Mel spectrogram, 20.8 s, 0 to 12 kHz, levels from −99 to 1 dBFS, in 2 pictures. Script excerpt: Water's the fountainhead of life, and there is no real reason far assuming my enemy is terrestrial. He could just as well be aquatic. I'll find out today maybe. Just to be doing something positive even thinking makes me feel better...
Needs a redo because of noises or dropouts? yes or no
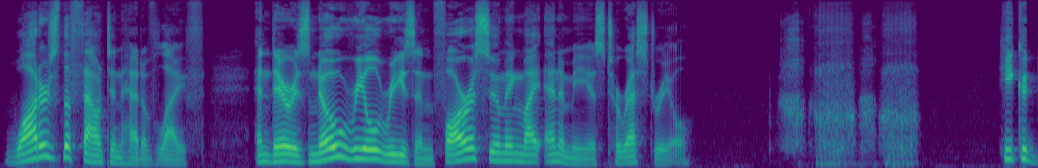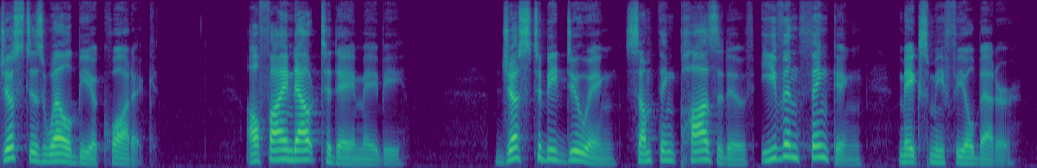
yes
